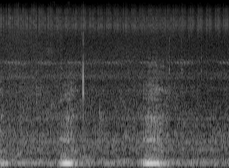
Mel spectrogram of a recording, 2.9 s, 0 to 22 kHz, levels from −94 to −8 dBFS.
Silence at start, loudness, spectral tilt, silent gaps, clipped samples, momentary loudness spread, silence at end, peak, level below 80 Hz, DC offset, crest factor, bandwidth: 0 s; -38 LUFS; -5.5 dB/octave; none; under 0.1%; 14 LU; 0 s; -16 dBFS; -66 dBFS; under 0.1%; 22 dB; 19.5 kHz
